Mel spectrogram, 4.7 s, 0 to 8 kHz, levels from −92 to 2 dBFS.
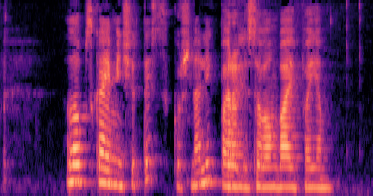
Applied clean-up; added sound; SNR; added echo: none; none; none; none.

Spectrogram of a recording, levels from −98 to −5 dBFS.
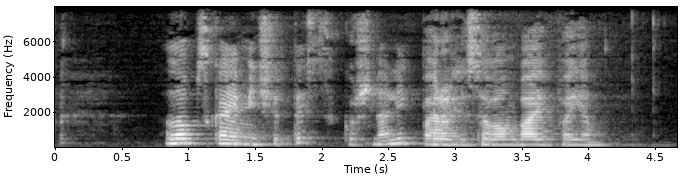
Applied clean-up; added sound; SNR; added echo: none; none; none; reverberation time 0.4 s.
